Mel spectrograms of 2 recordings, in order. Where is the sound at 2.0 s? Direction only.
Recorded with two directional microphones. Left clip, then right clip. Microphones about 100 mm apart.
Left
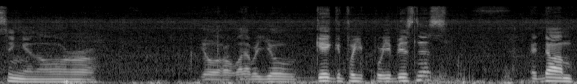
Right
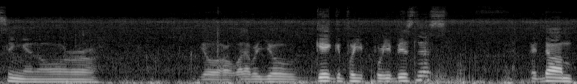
5° left (ahead or behind).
